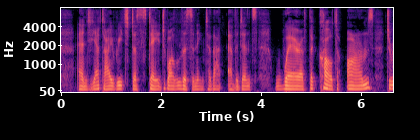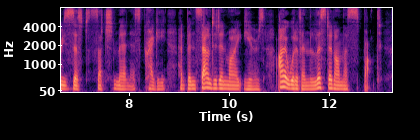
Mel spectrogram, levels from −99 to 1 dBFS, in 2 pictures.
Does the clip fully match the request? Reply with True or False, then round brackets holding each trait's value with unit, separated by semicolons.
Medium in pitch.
False (120 Hz)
